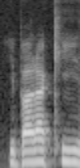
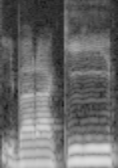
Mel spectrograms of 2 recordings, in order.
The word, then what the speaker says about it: Ibaraki: an interesting fact is that I read that Ibaraki is actually pronounced Ibaraki by some locals and it is because of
